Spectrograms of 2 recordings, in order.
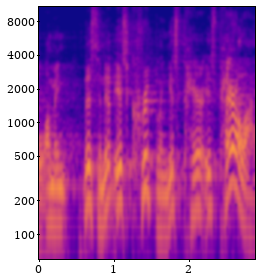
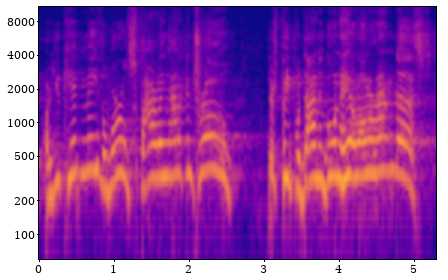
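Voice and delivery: much higher, urgent disbelief; incredulous preaching; 11 semitones higher than usual. Real, not acted. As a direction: rebuke them, voice climbing high. Preacher rebuking an excuse.

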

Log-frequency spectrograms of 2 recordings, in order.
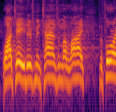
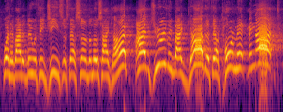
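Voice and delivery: demon's cry; 4 semitones higher, 10 dB louder than usual. Acted. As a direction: cry out in terror of being tormented. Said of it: "he cried and he said".

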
